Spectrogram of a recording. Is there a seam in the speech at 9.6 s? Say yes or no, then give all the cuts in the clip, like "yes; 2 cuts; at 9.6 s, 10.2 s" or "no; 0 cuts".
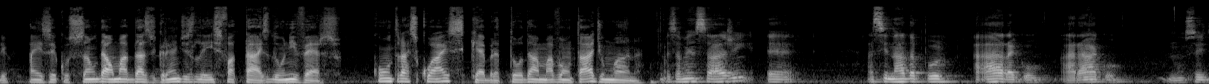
no; 1 cut; at 7.5 s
